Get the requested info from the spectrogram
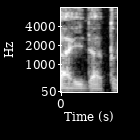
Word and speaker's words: あひだ: あの海山間というアヒダと書いたアダと読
